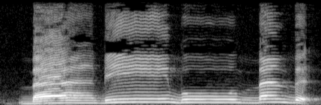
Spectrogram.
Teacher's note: Melafalkan huruf Ba, caranya dengan merapatkan dua bibir kita, tidak jauh berbeda sebagaimana kita mengucapkan huruf B dalam huruf Latin.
